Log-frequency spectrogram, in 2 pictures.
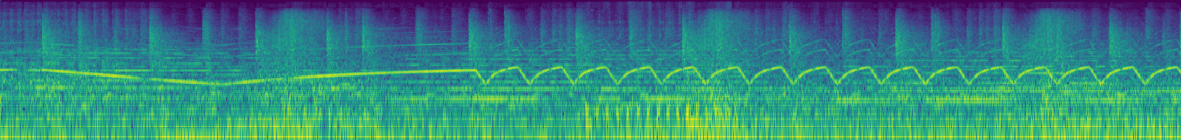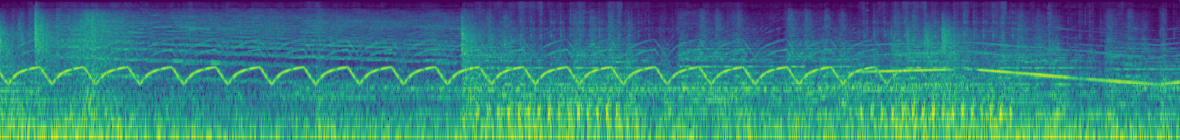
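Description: A police car siren wails loudly and continuously during a chase, first with slow rising-and-falling sweeps, then a rapid repeating yelp, before returning to the slower wail, with no talking over it.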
